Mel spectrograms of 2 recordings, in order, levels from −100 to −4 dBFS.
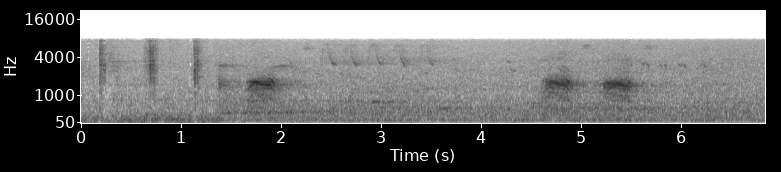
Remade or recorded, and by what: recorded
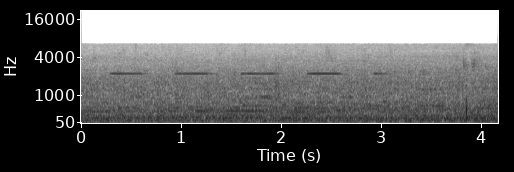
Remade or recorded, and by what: recorded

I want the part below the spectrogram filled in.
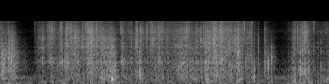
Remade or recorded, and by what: remade, autoencoder, DAC-VAE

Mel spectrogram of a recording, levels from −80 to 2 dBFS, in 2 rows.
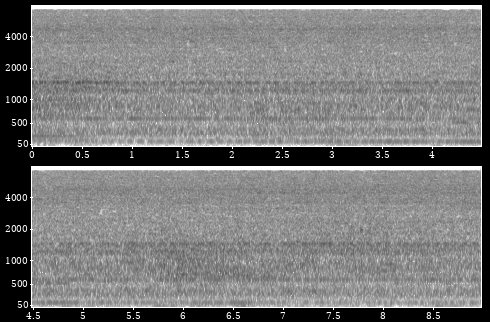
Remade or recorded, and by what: recorded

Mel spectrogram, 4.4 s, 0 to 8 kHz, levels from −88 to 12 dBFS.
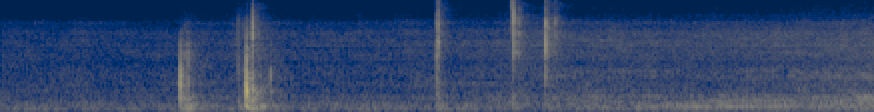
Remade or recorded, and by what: remade, codec, SNAC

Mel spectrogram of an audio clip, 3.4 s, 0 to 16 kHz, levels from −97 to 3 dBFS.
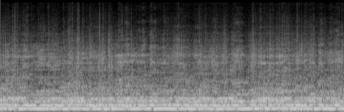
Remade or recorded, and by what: remade, codec, SNAC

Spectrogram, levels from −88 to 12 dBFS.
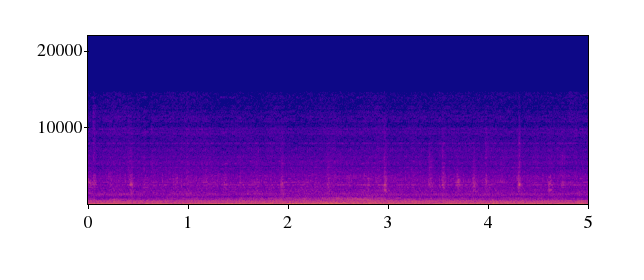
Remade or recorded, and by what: remade, codec, SNAC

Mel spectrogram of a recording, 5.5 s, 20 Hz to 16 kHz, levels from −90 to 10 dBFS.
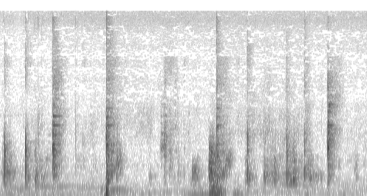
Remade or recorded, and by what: recorded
